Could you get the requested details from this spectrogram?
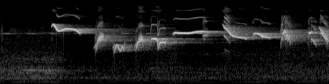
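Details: Oriental magpie-robin song for young birds to learn: a lively, continuous string of about a dozen whistled notes, jumping between higher and lower pitches, some slurred and some sharply clipped.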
